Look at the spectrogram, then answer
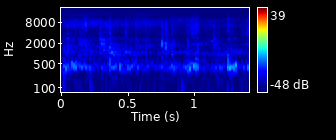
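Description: Mathania chilli paste, from boiled chillies, stirred in a hot pan outdoors, with a soft continuous sizzle and scraping spoon strokes close by, no voices.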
